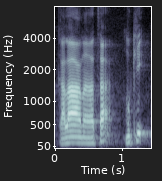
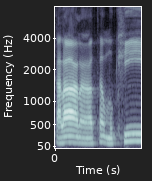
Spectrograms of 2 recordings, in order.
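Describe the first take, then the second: First: The final vowel is cut short. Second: The final vowel is held long. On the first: The speaker calls it wrong. "ಅಲ್ಲ" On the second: The speaker calls it right. "ದೀರ್ಘ ಹೇಳಬೇಕು"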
